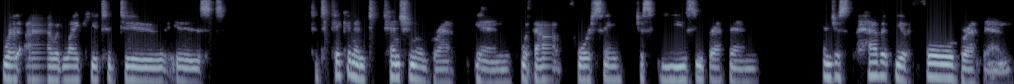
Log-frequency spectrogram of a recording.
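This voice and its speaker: A man leading a guided meditation in a gentle, unhurried manner, leaving long pauses between short phrases. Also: mid-range voice, steady tone, breathy edge, rough recording. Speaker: meditation instructor.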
